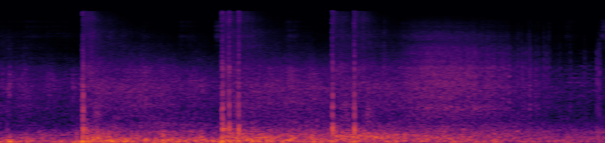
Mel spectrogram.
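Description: Aerial firework shells bursting overhead: about four sharp bangs, two of them close together near the middle, each followed by a low rolling rumble and echo.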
